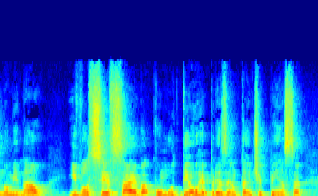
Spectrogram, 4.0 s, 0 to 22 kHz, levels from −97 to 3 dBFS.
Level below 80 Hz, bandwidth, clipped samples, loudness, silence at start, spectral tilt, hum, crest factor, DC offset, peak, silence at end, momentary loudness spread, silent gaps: -56 dBFS; 15.5 kHz; under 0.1%; -25 LUFS; 0 s; -4.5 dB/octave; none; 18 dB; under 0.1%; -6 dBFS; 0.15 s; 8 LU; none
